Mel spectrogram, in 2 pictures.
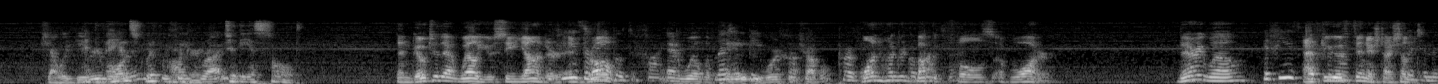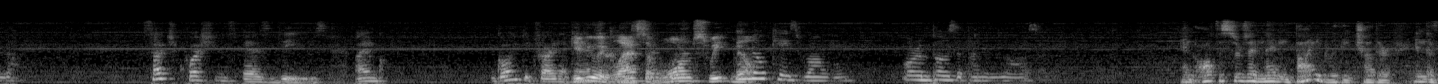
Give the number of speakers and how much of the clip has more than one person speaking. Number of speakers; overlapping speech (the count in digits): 4, about 31%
